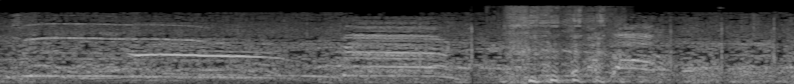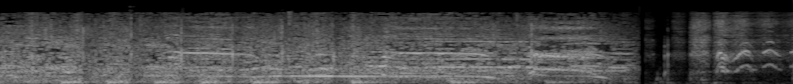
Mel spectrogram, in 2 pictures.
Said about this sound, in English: But this this was great. This is Everton fans booing off their team at Bournemouth, but uh, conspicuous mainly for its isolated enunciations of booing. This is great.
